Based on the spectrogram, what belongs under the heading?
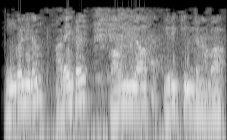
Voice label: tamil Do you have rooms available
